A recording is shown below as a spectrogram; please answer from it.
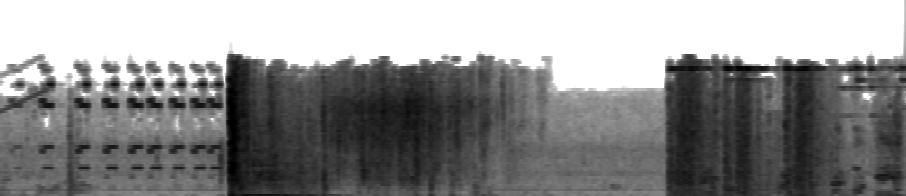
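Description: Gunfire from the video game Call of Duty: Black Ops: a sudden loud burst of shots, then a fading stretch and a second burst, with game voices and effects mixed in.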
